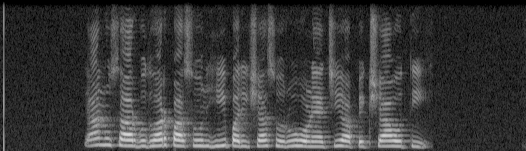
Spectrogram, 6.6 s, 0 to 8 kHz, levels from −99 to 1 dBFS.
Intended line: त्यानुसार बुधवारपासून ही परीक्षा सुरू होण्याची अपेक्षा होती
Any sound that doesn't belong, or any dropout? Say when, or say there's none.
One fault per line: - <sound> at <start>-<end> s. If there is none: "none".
none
